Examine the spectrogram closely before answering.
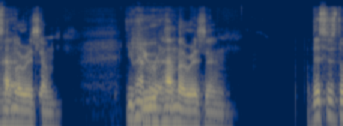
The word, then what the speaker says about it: euhemerism: How do you pronounce that? Euhemerism.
